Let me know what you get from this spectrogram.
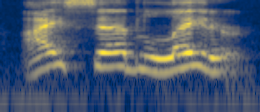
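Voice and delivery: loud, slow, biting; angry snap. A narrator's reading. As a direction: cut her off sharply. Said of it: "He was now angry at her".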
